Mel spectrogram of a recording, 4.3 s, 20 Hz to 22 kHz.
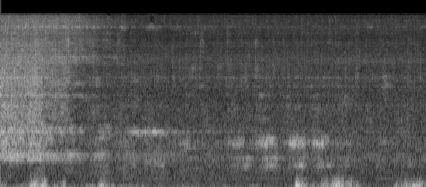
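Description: A power tool working on a 13 mm bolt at the subframe mount, heard as a loud hiss that fades away over about three seconds, with a few low knocks.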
